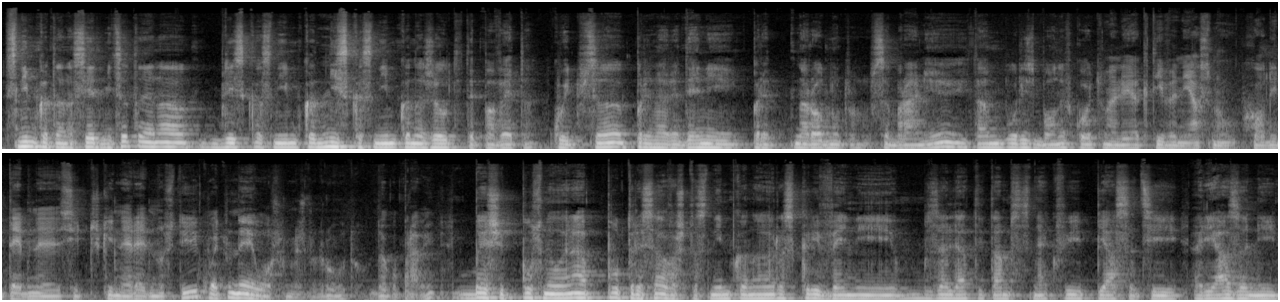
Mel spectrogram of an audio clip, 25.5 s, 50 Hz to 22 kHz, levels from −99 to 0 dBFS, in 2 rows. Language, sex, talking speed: Bulgarian, male, 125 wpm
